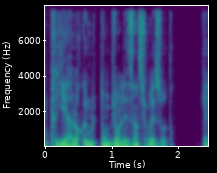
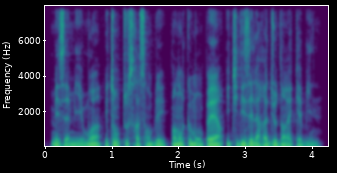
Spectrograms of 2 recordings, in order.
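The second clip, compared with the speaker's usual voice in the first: ordinary delivery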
